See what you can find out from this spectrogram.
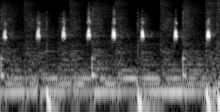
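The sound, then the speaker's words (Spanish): A European nightjar calls with a steady series of about eight short, evenly spaced mid-pitched notes, roughly four per second, over a low, continuous droning hum. “Así suena el Chotacabras europeo.”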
